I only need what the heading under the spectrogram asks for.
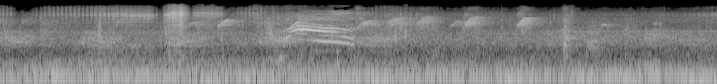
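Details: Stray calico cat calling as a black cat comes over; one short descending meow midway, with faint bird chirps and a constant low hum of outdoor noise.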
